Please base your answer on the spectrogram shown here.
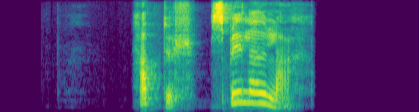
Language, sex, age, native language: Icelandic, female, 30-39, Icelandic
